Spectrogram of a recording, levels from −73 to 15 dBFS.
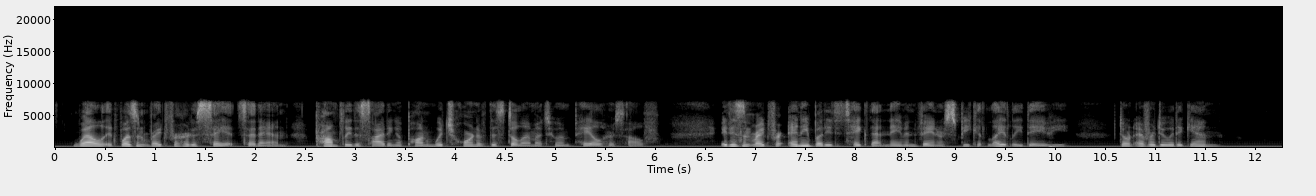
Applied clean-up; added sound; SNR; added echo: none; none; none; none.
